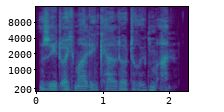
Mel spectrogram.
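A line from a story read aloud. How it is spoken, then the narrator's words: Quiet. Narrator (German): sagte Rosser leise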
